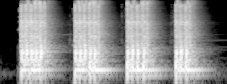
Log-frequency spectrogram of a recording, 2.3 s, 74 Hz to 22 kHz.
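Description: An Airtac MP9 airsoft gun fitted with an HPA shot shell adapter fires four loud, close bursts at a steady rhythm, each a harsh rapid rattle lasting about a third of a second, separated by short silences.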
